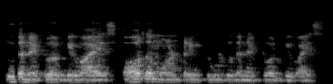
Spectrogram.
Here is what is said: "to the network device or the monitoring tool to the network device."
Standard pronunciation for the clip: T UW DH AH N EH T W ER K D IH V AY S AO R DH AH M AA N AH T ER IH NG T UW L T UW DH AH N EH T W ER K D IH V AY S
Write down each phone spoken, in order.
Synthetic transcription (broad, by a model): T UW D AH N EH T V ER K D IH V AY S AO R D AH M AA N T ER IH NG T UW L T UW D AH N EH T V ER K D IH V AY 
